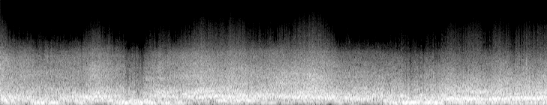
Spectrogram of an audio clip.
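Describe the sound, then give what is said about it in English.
A loud, steady roar of an airplane flying past overhead, a deep rumbling drone that fills the whole stretch and swells slightly without fading away, with no voices. “And did you wait for the plane to go by?”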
